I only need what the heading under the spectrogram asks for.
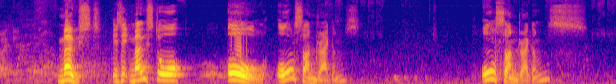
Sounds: Speech

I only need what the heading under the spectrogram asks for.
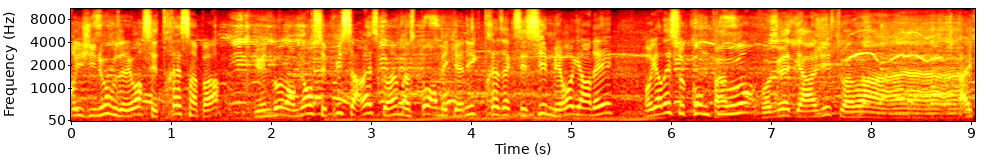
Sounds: Speech, Car, Vehicle

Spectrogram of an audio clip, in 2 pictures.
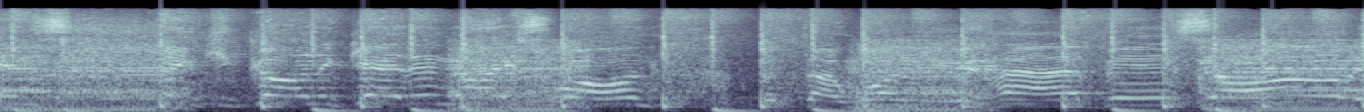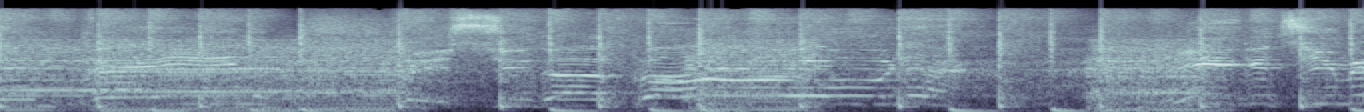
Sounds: Music

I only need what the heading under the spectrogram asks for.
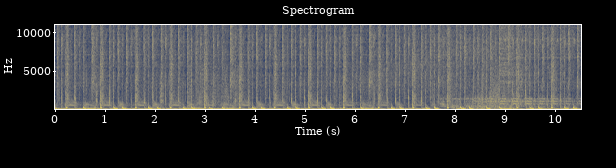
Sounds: Music, Drum and bass

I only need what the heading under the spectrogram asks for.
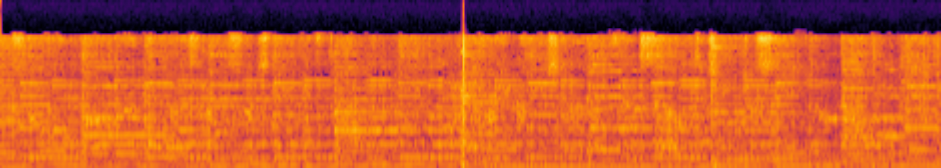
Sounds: Strum, Music, Musical instrument

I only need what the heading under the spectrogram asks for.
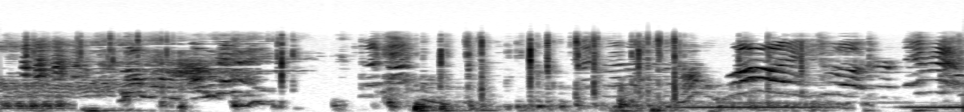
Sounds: Speech

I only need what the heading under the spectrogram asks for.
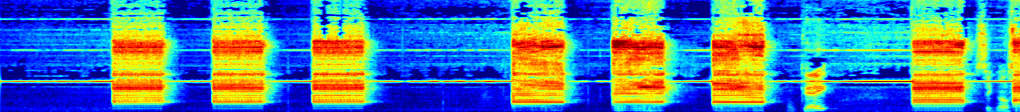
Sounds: Speech, Fire alarm

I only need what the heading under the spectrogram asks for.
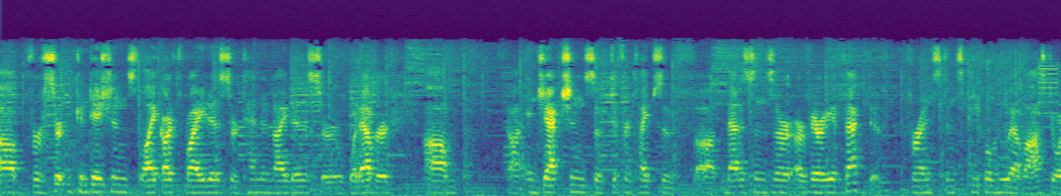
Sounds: Speech, Music

